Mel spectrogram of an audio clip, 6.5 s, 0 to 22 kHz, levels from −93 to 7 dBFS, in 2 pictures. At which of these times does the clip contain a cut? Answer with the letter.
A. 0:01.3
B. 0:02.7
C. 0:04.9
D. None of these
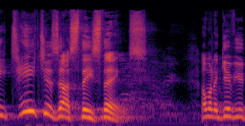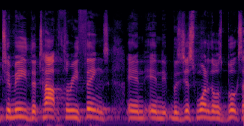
C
